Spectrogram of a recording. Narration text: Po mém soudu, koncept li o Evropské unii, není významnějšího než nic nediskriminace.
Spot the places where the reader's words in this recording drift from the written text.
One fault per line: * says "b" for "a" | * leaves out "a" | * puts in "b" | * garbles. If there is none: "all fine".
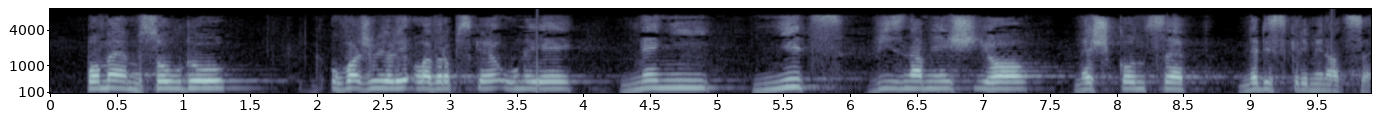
* says "uvažuji" for "koncept"
* puts in "nic"
* says "koncept" for "nic"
